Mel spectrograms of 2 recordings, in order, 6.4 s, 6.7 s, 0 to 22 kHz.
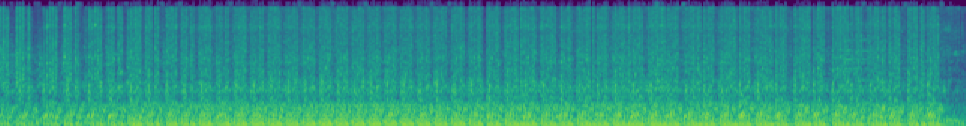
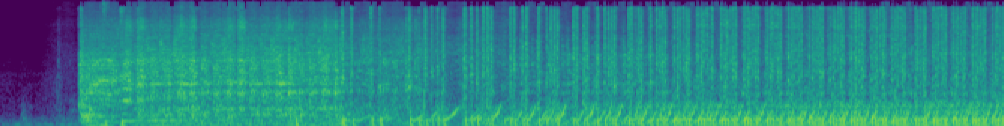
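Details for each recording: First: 1994 Chevy C1500 Silverado 4x4, 350 V8 with aluminum heads, small cam, running with no headers or manifolds after adding timing; loud raw uneven crackle and lopey idle; may still need another degree or two of advance. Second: 1994 Chevy C1500 Silverado 4x4 with 350 small-block V8, aluminum heads, small cam, run with open heads (no exhaust): cranks, catches and settles into a loud, raw, crackly unmuffled V8 idle, running steady and healthy.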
